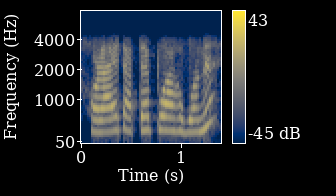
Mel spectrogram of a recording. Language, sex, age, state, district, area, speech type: Assamese, female, 18-30, Assam, Jorhat, urban, conversation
